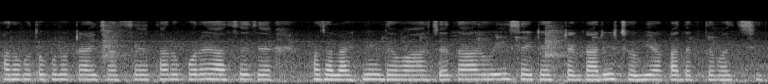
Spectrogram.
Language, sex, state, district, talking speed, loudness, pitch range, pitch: Bengali, female, Assam, Hailakandi, 165 wpm, -15 LUFS, 220-230 Hz, 225 Hz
